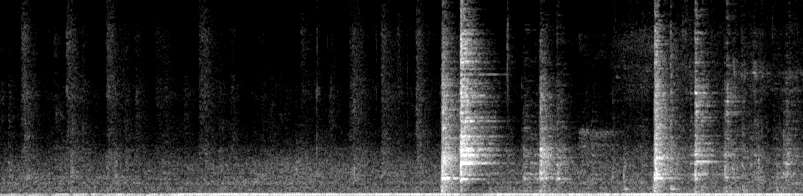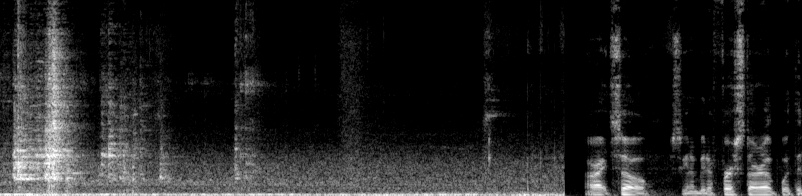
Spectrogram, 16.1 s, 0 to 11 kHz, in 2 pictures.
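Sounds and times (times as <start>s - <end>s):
steady low hum: 0.0s - 13.7s
metal objects clinking: 3.1s - 11.0s.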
